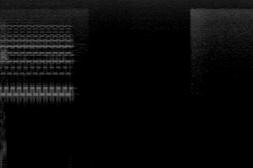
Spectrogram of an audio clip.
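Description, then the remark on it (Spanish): A telephone rings loudly for about a second, a bright warbling electronic tone, then cuts off into near silence before a soft hiss of background noise rises. “¿Te llaman? ¿Hasta ahora?”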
